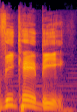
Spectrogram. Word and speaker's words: VKB: And it rhymes with let them pee. It's called VKB.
